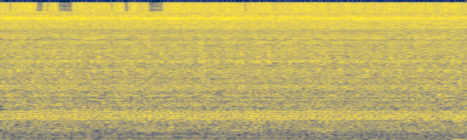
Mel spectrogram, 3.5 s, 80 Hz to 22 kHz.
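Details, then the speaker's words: 2007 Chevy Avalanche 5.3L Vortec V8, 124k miles, warm at normal operating temp in 30-degree weather, oil pressure above 40: steady high-pitched squeal over smooth idle from the front of the engine; owner suspects a pulley, not confirmed. "I think it's a pulley but could be something else something logical"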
